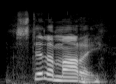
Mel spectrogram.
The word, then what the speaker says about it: Stillamare: Am I pronouncing that correct? – Stillamare. – That's much better.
